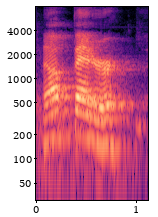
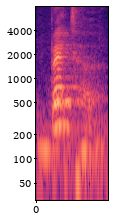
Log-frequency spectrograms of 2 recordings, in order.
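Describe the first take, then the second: First: The middle T is a glottal stop. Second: The middle T is fully pronounced. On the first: The speaker calls it wrong. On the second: The speaker calls it right.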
